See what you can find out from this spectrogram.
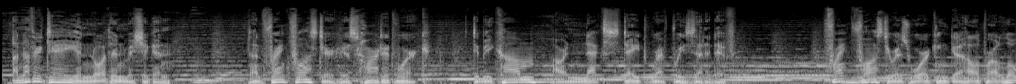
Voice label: commercial, men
